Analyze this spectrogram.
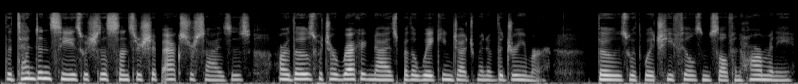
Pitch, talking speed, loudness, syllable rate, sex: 215 Hz, 195 wpm, -18 LUFS, 6.5 syllables/s, female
